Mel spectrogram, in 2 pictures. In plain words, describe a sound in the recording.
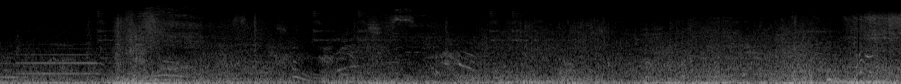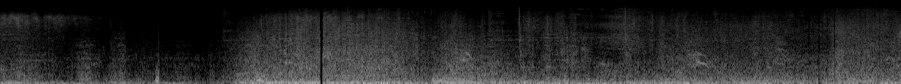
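Magic spells crackle and boom in a fantasy battle.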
